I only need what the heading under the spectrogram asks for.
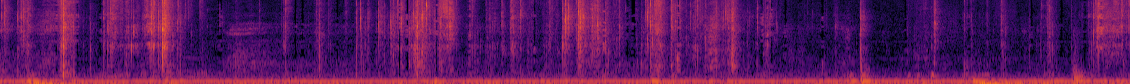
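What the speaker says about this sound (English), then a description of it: "Just hate that these packs rip so easily." Hockey card packs are crumpled and torn open in a steady run of crinkling and ripping, close up and fairly quiet over a constant low electrical hum, with no one speaking.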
